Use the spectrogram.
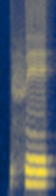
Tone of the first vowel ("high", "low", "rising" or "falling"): high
